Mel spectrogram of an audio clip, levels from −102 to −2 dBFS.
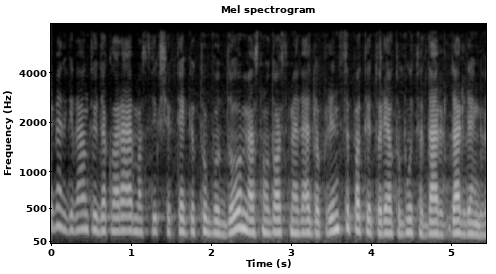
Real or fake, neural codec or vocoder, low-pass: fake; codec, 16 kHz, 16 kbps, FunCodec, trained on Chinese and English, 50 frames a second; 7.2 kHz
